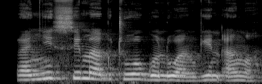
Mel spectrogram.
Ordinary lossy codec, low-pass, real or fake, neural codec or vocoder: none; none; fake; vocoder, 44.1 kHz, 128 mel bands every 256 samples, BigVGAN v2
